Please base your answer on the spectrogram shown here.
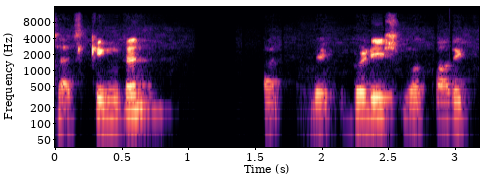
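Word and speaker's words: Quinton: by the unique it's a French man it's pronounced as kington but the British were product Quintin well we call it Quintin so we live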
